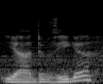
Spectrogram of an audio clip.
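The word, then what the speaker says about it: Jadwiga: we're playing uh y Yad via Yad via um I think W is pronounced a v in Polish we're going to play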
